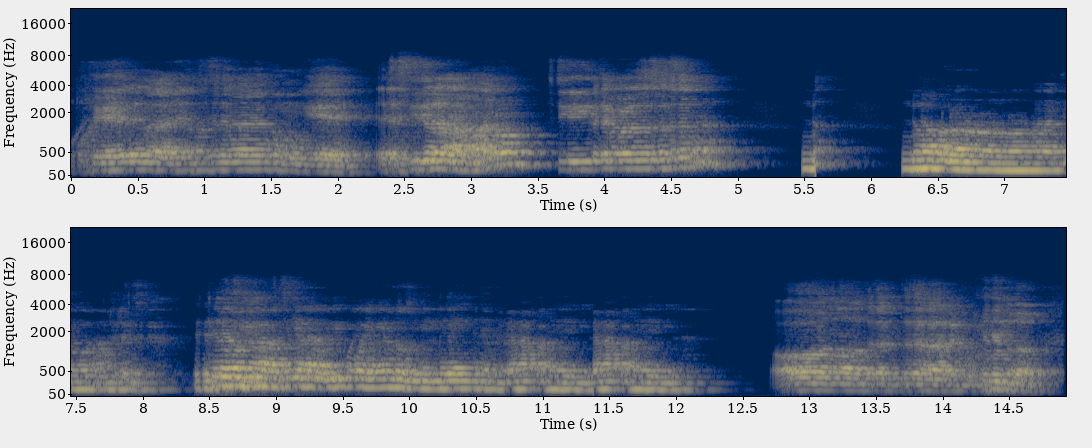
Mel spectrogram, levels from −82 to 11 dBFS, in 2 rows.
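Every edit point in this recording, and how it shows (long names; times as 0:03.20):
0:05.59: the same again, the last 0.75 s
0:11.39: the same again, the last 0.63 s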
